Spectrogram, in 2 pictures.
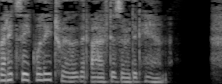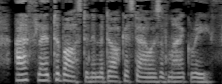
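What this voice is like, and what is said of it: Usual voice. Nothing is said of it.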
